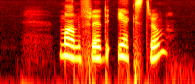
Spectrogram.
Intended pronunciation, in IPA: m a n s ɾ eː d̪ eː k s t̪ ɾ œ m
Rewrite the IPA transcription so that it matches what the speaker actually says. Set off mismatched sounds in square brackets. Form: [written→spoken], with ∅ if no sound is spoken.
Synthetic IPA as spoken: m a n [s→f] ɾ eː d̪ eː k s t̪ ɾ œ m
